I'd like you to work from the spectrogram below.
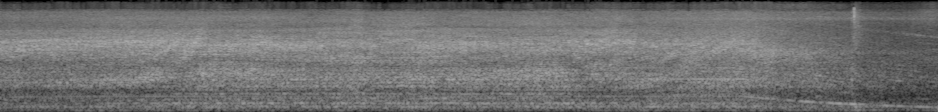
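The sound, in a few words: vacuum cleaner running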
